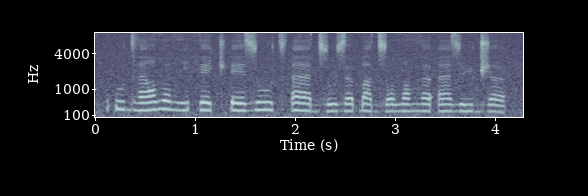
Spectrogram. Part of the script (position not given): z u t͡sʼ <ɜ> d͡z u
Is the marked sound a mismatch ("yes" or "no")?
yes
